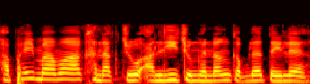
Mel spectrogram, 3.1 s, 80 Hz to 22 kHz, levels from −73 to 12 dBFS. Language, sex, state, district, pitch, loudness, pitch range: Wancho, female, Arunachal Pradesh, Longding, 220 Hz, -13 LUFS, 215-235 Hz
